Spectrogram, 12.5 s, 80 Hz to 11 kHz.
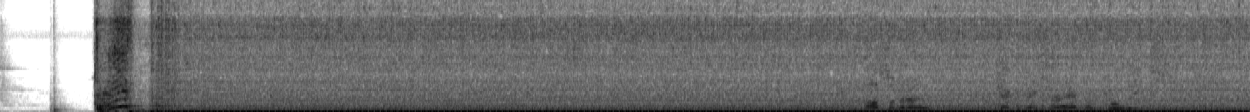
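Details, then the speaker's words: Husqvarna Z254F zero-turn mower after tune-up and replacement of starter, starter solenoid/relay and fuel pump: brief crank, catches within a second, settles into smooth steady idle; starts normally, fault likely the relay all along, mimicking a bad starter. "leaks and everything looks good perfect so fairly good possibility that it was the relay all along but it was acting like a bad starter"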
